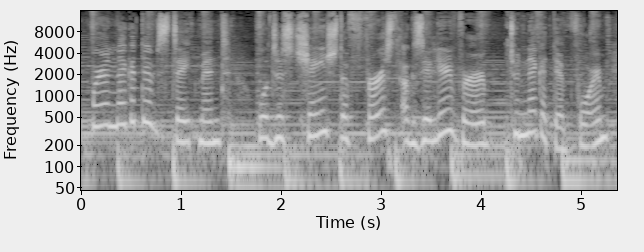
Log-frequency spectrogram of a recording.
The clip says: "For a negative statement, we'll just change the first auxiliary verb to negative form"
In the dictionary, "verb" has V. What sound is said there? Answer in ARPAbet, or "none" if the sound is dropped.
V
